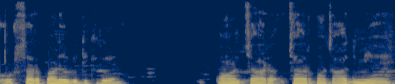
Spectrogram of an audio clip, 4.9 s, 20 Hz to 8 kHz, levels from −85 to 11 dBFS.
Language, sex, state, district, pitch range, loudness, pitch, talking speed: Rajasthani, male, Rajasthan, Churu, 135-150 Hz, -16 LUFS, 140 Hz, 160 wpm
